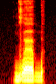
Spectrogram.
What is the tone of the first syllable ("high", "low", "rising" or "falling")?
high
